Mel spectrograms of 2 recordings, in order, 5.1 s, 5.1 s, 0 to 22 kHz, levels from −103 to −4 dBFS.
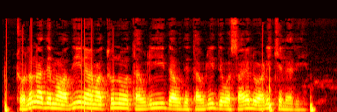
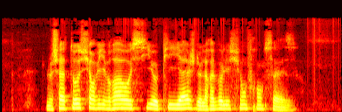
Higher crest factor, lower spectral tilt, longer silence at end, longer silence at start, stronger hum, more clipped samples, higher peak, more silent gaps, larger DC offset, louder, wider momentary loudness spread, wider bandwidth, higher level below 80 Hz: about the same, 16 dB vs 16 dB; first, -8.5 dB/octave vs -6.5 dB/octave; second, 0.35 s vs 0.7 s; second, 0.05 s vs 0.7 s; neither; neither; second, -8 dBFS vs -2 dBFS; neither; neither; second, -23 LUFS vs -17 LUFS; about the same, 10 LU vs 8 LU; about the same, 11.5 kHz vs 11.5 kHz; about the same, -42 dBFS vs -46 dBFS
